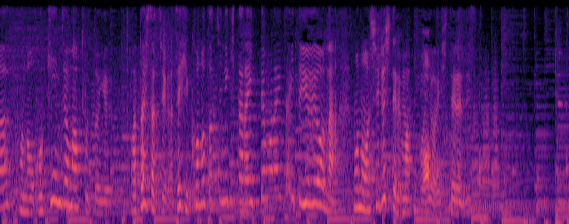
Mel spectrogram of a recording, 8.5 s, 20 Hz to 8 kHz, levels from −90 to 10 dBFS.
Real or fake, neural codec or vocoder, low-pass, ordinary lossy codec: real; none; 7.2 kHz; none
